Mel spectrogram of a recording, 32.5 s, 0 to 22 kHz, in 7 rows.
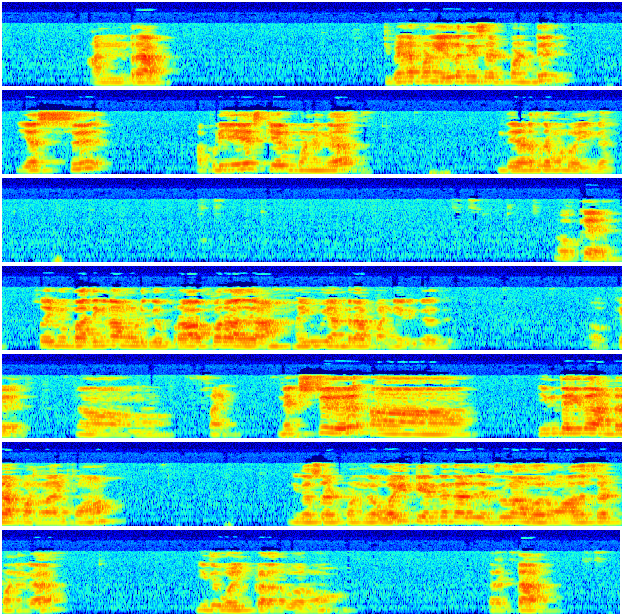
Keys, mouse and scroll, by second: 3.0 a, 4.3 s, 7.9 g, 9.9 s, 11.3 g, 18.5 scroll down 2, 18.7-22.1 middle drag, 22.1 scroll down 3, 22.4-23.4 middle drag, 23.4 scroll up 2, 24.2 alt+a, 24.4-26.6 middle drag, 26.6 l, 27.1-27.5 scroll down 3, 27.6-28.8 middle drag, 28.8-29.1 scroll up 4, 29.7-30.3 middle drag, 30.3 scroll up 1, 30.8 l.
